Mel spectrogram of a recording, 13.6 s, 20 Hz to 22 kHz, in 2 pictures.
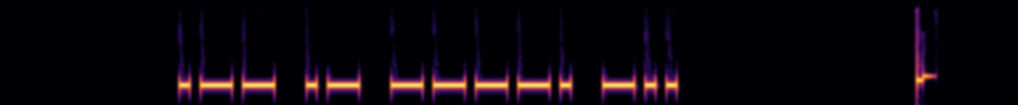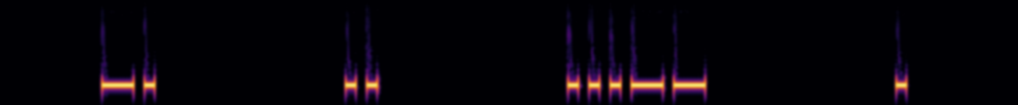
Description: Morse code, heard as a keyed tone, about 17 wpm, spaced as for 9 wpm, 700 Hz. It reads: WA9D NI3E
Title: USA Call Signs - 6x Character Spacing - 17wpm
